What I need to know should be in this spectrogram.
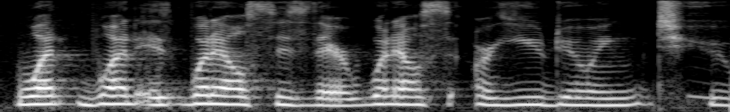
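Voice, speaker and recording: A woman's voice: mid-range voice, flat delivery, unhurried, a little mellow. A woman council member asking questions politely and hesitantly while losing her voice. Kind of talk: meeting questions. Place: council chamber.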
